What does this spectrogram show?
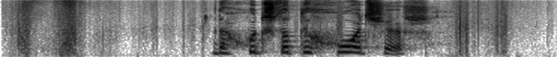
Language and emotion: Russian, angry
